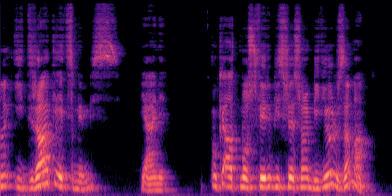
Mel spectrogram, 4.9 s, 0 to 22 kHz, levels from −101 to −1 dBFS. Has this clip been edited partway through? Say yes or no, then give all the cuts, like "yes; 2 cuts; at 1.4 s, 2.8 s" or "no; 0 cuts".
no; 0 cuts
